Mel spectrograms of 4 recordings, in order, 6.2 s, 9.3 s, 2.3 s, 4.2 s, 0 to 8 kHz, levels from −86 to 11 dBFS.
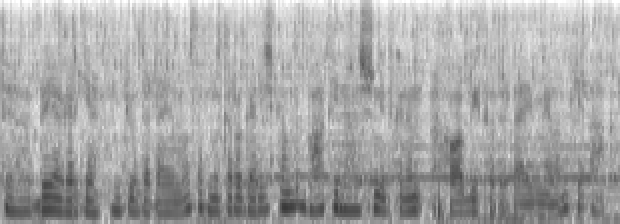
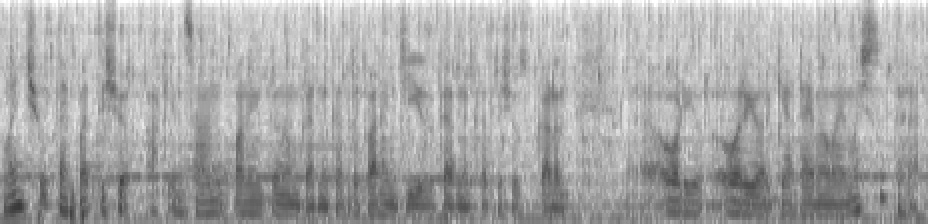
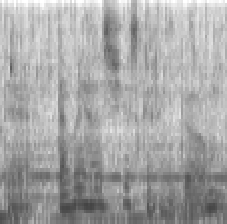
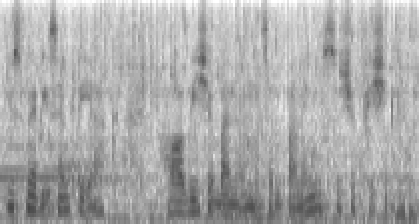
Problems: constant background noise, low volume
